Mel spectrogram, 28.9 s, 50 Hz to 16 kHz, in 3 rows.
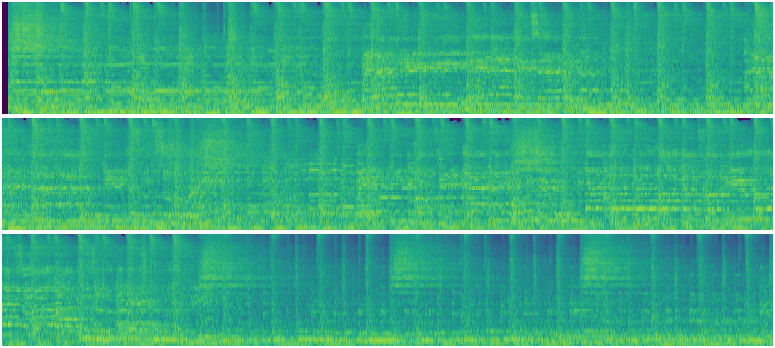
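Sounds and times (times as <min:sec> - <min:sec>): drum kit: 0:00.0 - 0:28.9
electric guitar: 0:00.1 - 0:28.9
piano: 0:00.1 - 0:28.9
upright bass: 0:00.1 - 0:28.9.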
